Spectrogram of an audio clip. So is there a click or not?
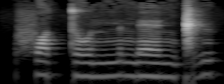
yes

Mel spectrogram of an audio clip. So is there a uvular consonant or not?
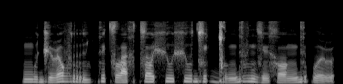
yes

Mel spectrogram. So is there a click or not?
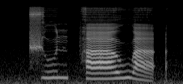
no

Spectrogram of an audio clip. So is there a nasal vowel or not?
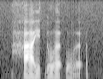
no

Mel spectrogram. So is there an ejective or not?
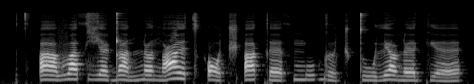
yes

